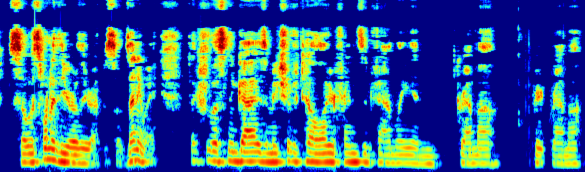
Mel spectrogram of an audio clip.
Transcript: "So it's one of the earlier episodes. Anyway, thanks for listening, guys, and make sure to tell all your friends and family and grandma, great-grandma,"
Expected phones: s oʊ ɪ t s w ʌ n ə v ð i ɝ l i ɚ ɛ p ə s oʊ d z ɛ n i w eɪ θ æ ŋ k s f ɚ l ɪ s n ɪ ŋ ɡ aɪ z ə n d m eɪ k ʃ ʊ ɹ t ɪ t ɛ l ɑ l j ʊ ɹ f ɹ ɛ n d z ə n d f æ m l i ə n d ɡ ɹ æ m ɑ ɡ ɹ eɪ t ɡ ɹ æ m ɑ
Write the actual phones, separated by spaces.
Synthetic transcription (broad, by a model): s oʊ ɪ t s w ʌ n ə v ð i ɝ l i ɚ ɛ p ə s oʊ d z ɛ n i w eɪ θ æ ŋ k s f ɚ l ɪ s n ɪ ŋ ɡ aɪ z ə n m eɪ k ʃ ʊ ɹ t ɪ t ɛ l ɑ l j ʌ ɹ f ɹ ɛ n d z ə n f æ m l i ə n ɡ ɹ æ m ɑ ɡ ɹ eɪ t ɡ ɹ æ m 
